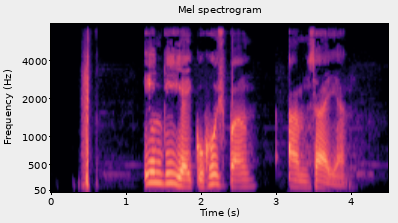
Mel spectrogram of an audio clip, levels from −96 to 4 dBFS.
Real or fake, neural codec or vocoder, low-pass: real; none; 7.2 kHz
